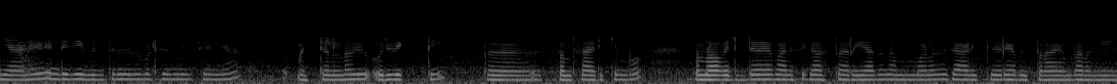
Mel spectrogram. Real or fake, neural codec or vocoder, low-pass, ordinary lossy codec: real; none; 3.6 kHz; none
